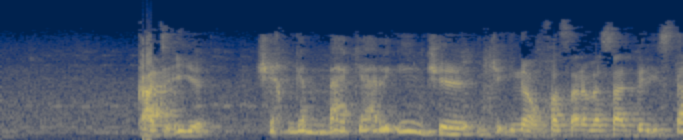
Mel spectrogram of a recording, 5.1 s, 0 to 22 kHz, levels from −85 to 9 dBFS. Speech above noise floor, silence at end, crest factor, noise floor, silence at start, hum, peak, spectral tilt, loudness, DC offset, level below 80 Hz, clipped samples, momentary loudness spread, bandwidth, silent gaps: 21 dB; 0 s; 16 dB; -36 dBFS; 0 s; none; 0 dBFS; -4.5 dB/octave; -15 LUFS; under 0.1%; -50 dBFS; under 0.1%; 23 LU; 12.5 kHz; none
